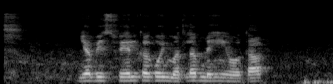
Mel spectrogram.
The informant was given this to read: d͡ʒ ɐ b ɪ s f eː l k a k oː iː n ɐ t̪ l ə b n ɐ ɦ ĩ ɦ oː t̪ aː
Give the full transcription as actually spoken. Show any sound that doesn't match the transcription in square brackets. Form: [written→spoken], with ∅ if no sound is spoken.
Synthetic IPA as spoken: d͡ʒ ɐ b ɪ s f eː l k a k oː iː [n→m] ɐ t̪ l ə b n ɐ ɦ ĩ ɦ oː t̪ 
